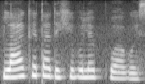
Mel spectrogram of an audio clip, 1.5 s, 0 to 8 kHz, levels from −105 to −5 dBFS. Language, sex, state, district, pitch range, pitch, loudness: Assamese, female, Assam, Kamrup Metropolitan, 240-270 Hz, 260 Hz, -15 LUFS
